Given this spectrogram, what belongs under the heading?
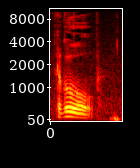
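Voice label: "rgub", San Lucas Quiaviní Zapotec; sucks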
